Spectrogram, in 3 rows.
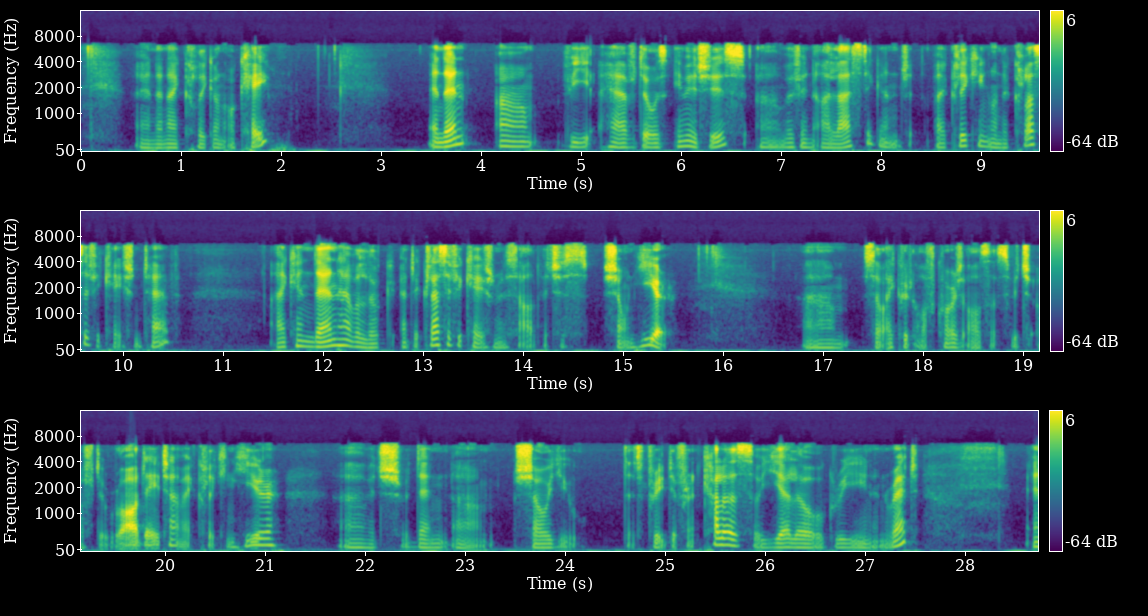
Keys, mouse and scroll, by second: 3.4 click, 11.4 click, 22.1 click.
